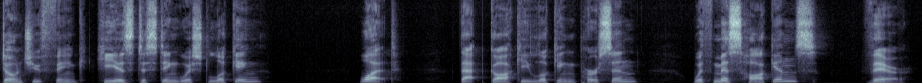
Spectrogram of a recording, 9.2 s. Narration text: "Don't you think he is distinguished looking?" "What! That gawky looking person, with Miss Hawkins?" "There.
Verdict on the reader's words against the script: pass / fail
pass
